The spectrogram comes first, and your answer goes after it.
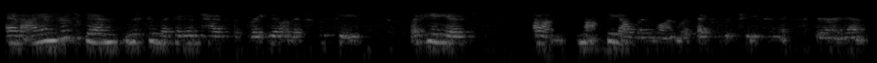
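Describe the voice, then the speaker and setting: A woman calling in to a public meeting, speaking with passionate insistence and sharp rises on key points. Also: a little high, big pitch swings, normal speed, slight background noise. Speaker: caller giving public comment. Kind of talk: phoned-in public comment. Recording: tinny speakerphone line, echoey and distant.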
